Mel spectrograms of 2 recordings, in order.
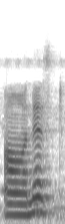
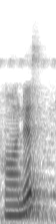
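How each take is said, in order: First: The word begins with a vowel, no h. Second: The word begins with an audible h sound. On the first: The speaker calls it right. "पढ़ते हैं ऑनेस्ट" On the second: The speaker calls it wrong. "हम इसे हॉनेस्ट नहीं पढ़ते हैं"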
